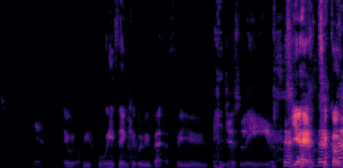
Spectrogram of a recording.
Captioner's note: laughter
